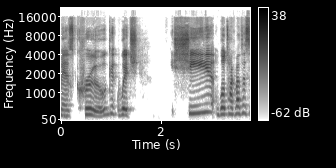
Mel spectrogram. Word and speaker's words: Krug: little bit, but like she calls him, like tries to pronounce his name and ends up like kind of saying it like Craig.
